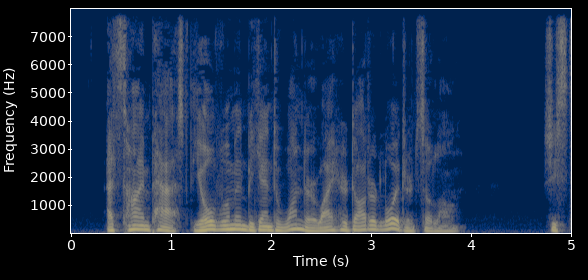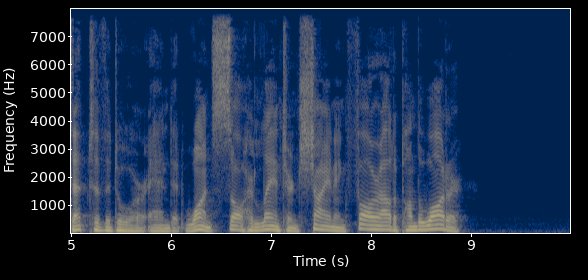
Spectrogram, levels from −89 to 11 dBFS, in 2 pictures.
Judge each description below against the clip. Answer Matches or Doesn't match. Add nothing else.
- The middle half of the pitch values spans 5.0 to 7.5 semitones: Matches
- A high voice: Doesn't match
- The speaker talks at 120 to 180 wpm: Doesn't match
